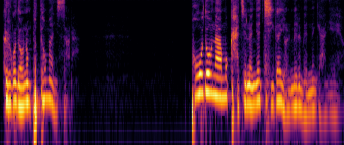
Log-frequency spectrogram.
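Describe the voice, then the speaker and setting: Telling a personal story with feeling, a middle-aged female pastor preaches in a fairly low, animated voice at a moderate pace. She shifts between loud emphasis and quiet, nearly whispered moments.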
